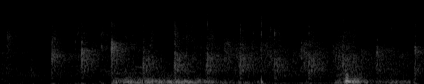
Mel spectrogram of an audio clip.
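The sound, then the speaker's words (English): An audience attempts a slow clap: uneven, loosely synchronized claps repeat at a steady but ragged pace, sharp and moderately loud, with a low murmur underneath and no clear talking. “Y'all slow clap game is struggling, but I appreciate it.”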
